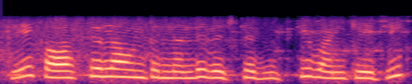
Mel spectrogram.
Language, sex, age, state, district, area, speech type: Telugu, female, 18-30, Telangana, Mancherial, rural, conversation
